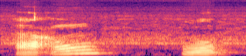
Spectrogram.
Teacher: ketika harokatnya dhammah, maka bibir kita membentuk bulatan atau monyong ke depan ya.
